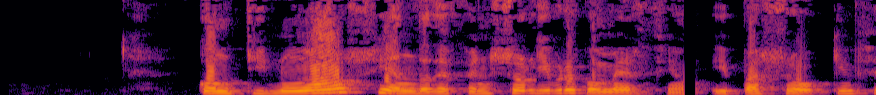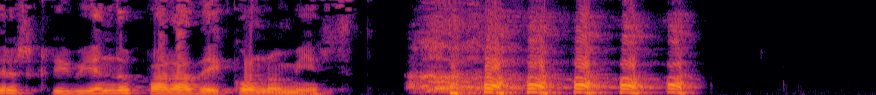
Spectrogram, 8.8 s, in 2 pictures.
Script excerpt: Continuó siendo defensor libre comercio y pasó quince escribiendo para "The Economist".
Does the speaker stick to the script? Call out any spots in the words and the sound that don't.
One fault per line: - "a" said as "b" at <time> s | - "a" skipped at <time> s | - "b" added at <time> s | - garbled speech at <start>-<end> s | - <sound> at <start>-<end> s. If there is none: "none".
- dropout at 3.4-3.5 s
- laugh at 6.4-7.9 s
